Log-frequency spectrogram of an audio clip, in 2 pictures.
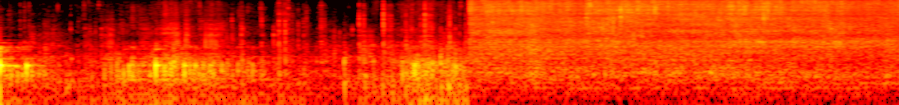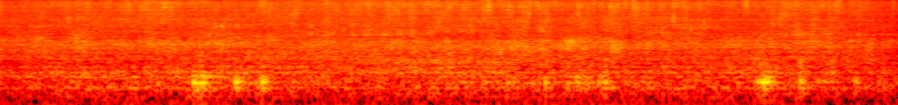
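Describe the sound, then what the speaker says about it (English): Freshly picked strawberries are washed under a running tap, a steady, close hiss of flowing water that starts after a few seconds of quieter handling noise and continues evenly. "First thing you want to do when you get your freshly picked strawberries home is wash them."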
